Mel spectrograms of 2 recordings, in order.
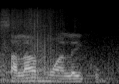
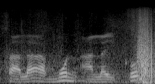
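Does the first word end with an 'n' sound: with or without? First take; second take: without; with. First: The first word ends without an n sound. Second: The first word ends with an n sound. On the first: "enggak pakai alif lam, enggak pakai tanwin pula" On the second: "tanpa alif lam"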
